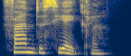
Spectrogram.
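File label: "fin de siecle", British English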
